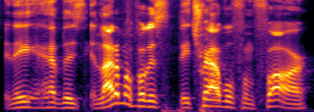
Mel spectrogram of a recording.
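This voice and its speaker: A man's voice: mid-range voice, brisk, gravelly, fairly bright tone. A man cohosting a podcast in casual chat, telling stories with lots of swearing and laughter. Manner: profane, laughing storyteller.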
